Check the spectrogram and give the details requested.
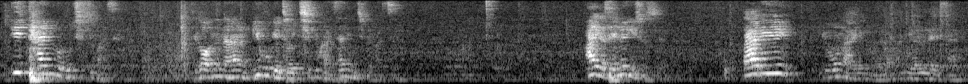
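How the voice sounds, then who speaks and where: A woman speaking as a guest missionary at a church revival meeting. She talks in an animated way and keeps asking the audience questions. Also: mid-range voice, a little hiss or hum. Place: large church hall. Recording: echoey hall, mic at a distance.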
